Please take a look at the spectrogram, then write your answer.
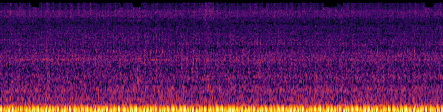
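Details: LS-swapped GMC Vandura, first start after ECU flash: lumpy idle with an uneven low thump roughly every second, running on five cylinders; owner suspects a couple of injectors not firing; misfire at idle.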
